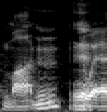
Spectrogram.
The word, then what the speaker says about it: Maartin: of the um like when you actually pronounce my name like so in south africa like ours are really strong yeah so when i introduce myself it's like martin yeah so that's how we say yeah and so what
